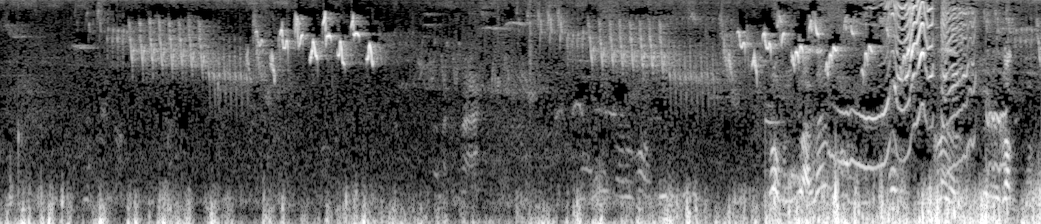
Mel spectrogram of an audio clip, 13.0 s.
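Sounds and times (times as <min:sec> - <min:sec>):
small birds chirping: 0:00.0 - 0:13.0
high bird trill: 0:06.4 - 0:12.8.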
